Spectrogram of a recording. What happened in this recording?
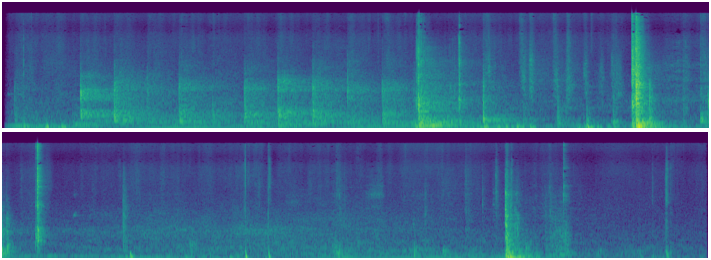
I walked in the hallway to go to my room. I opened the door, turn on the light and open the window.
